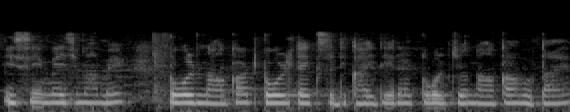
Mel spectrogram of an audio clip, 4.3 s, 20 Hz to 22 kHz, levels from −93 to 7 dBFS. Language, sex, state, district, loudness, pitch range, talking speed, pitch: Hindi, female, Uttar Pradesh, Budaun, -35 LUFS, 250-270 Hz, 240 wpm, 260 Hz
